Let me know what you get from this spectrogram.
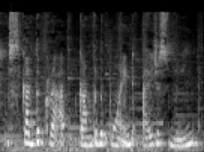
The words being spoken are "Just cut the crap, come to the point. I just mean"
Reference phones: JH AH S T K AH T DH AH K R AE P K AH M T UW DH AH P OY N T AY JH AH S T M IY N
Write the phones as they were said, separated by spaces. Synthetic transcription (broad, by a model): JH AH S K AH T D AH K R AE P K AH M T UW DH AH P OY N T AY JH AH S T M IY N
